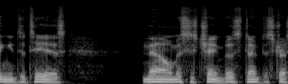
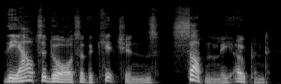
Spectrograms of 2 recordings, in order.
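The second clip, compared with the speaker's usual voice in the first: usual speaking voice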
